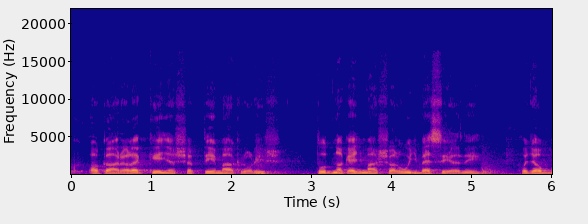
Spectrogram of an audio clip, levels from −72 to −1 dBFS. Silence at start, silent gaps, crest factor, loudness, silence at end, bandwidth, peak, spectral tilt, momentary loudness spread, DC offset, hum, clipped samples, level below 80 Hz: 0 s; none; 18 dB; -28 LUFS; 0 s; 16.5 kHz; -10 dBFS; -6.5 dB/octave; 8 LU; under 0.1%; none; under 0.1%; -54 dBFS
